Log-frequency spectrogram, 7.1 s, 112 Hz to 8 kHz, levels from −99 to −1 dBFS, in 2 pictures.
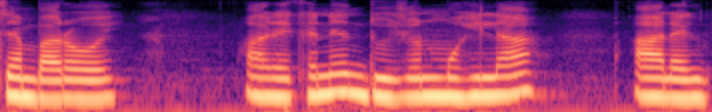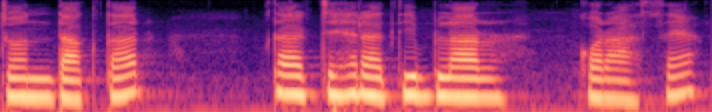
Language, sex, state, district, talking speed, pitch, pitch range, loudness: Bengali, female, Tripura, West Tripura, 120 wpm, 205 Hz, 190-220 Hz, -13 LUFS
